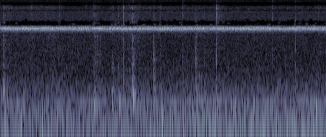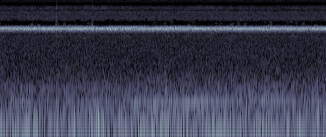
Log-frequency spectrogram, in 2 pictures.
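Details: Bell cricket chirring beside a crackling campfire in a sleep soundscape: a steady, high, ringing trill runs unbroken throughout, with scattered pops and snaps of burning wood and a soft low rumble beneath.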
